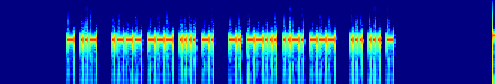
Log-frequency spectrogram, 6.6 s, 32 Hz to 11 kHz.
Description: Morse code, heard as a keyed tone, about 40 wpm, 700 Hz. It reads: TU JOHN N7FO SST
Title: K1USN SST QSO Practice - 40wpm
